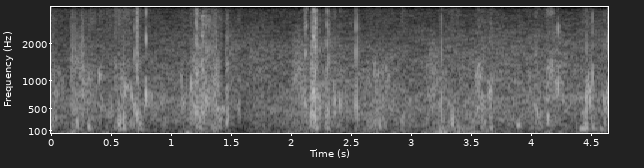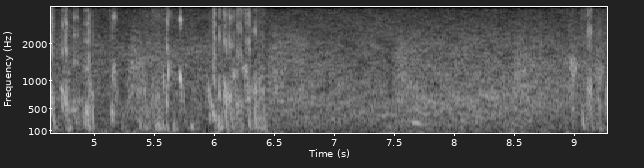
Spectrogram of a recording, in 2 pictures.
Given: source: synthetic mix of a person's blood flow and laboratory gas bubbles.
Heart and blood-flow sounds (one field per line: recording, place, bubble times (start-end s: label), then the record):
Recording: Doppler ultrasound of blood flow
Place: subclavian vein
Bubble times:
0.00-0.15 s: bubbles
0.18-0.88 s: bubbles
1.06-1.51 s: bubbles
1.54-1.60 s: bubbles
2.08-2.45 s: bubbles
2.51-2.85 s: bubbles
2.91-2.97 s: bubbles
3.23-3.43 s: bubbles
3.52-3.71 s: bubbles
3.87-4.25 s: bubbles
4.39-5.04 s: bubbles
5.12-5.22 s: bubbles
5.35-5.89 s: bubbles
5.93-6.46 s: bubbles
8.96-9.29 s: bubbles
From the record:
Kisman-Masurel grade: 333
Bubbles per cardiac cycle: rolling drumbeat, 9 or more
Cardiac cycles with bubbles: 50 to 99%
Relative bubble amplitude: loud (0.450 to 0.775)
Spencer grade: 3 (all of the cardiac periods contain showers or single bubble signals, but not dominating or overriding the cardiac motion signals)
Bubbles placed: anywhere in the cardiac cycle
